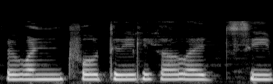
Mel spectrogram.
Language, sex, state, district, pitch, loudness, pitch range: Hindi, female, Bihar, Patna, 230 Hz, -15 LUFS, 230-235 Hz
